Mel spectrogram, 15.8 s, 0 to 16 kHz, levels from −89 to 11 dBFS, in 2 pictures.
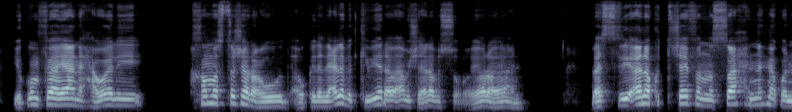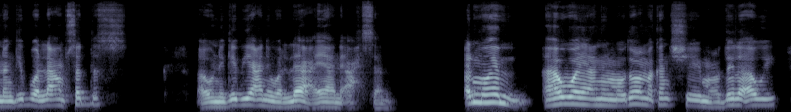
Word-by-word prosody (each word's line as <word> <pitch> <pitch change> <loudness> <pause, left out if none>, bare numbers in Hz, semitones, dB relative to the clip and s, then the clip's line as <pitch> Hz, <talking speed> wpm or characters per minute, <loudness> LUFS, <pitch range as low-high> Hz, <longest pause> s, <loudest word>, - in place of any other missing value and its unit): بيكون 180 0 -3
فيها 180 0 +4
يعني 165 -3 +4
حوالي 160 0 -1 0.5
15 200 -1 +1
عود 130 +1 0
أو 115 - -8
كده 135 0 -3
العلب 135 +10 +2
الكبيرة 185 - -1
بقى 145 - 0
مش 140 - -8
العلب 145 -2 -1
الصغيرة 135 +1 -3
يعني، 115 -3 -4 0.7
بس 140 +2 -1
أنا 185 +5 +6
كنت 200 +2 -4
شايف 200 -1 -1
إن 155 -3 -2
الصح 190 +7 +1
إن 165 - -5
إحنا 175 0 -4
كنا 135 -3 -1
نجيب 160 +5 -5
ولاعة 155 +1 +1
مسدس، 175 0 -10 0.7
أو 115 +2 -2
نجيب 155 +7 -1
يعني 155 -4 +1
ولاعة 130 +3 +2
يعني 120 -2 -3
أحسن، 95 -1 -12 0.7
المهم 230 +4 +2 0.2
هو 180 +5 +6
يعني 165 -3 +1
الموضوع 155 +5 +1
ما 165 -3 -2
كانش 170 -1 -7
مُعضلة 145 +3 -1
أوي 160 +2 -2
160 Hz, 155 wpm, -24 LUFS, 135-180 Hz, 0.7 s, أنا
